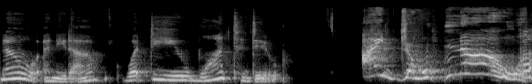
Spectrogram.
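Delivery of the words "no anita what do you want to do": gentle, reassuring, calm, soothing voice. Retelling a conversation, the speaker voices the calm, soothing voice that answered her. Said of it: "this calm, soothing voice replied".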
